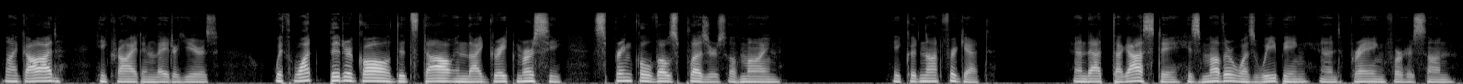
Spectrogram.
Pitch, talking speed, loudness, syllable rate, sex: 130 Hz, 155 wpm, -18 LUFS, 4.3 syllables/s, male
